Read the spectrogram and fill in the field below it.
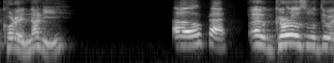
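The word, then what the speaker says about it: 何: So kore, nani? If there were no des here, this would be pronounced nani, but it's being pronounced nan because there's a des here.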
